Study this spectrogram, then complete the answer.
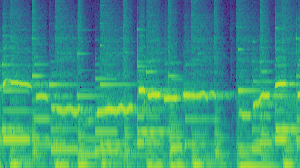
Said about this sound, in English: Whenever I feel afraid, I hold my head erect and whistle a happy tune. While shivering in my shoes, I strike a careless pose and whistle a happy tune.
